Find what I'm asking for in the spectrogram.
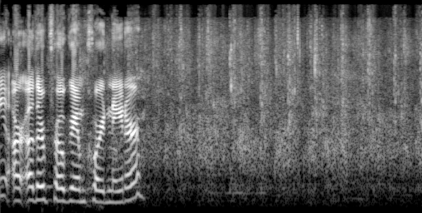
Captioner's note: applause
